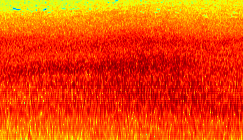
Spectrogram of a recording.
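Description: A motor vehicle passing close by on the road, its rushing noise swelling and then holding steady.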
